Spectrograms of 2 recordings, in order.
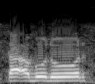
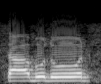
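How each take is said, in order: Both takes have the same delivery.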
